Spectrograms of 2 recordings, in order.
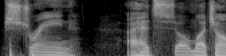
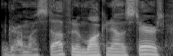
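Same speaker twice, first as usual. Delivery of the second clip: usual speaking voice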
